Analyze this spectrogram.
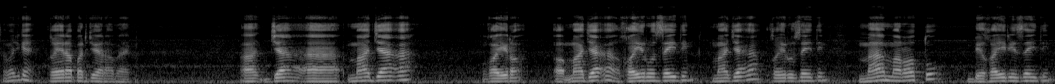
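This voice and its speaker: A man gives a patient grammar lesson, saying each example phrase over and over and pausing to check that the student follows. His voice sits a little high for a man. A faint hiss runs under the recording. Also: fairly bright tone. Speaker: Arabic grammar teacher. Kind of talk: explanatory lesson.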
